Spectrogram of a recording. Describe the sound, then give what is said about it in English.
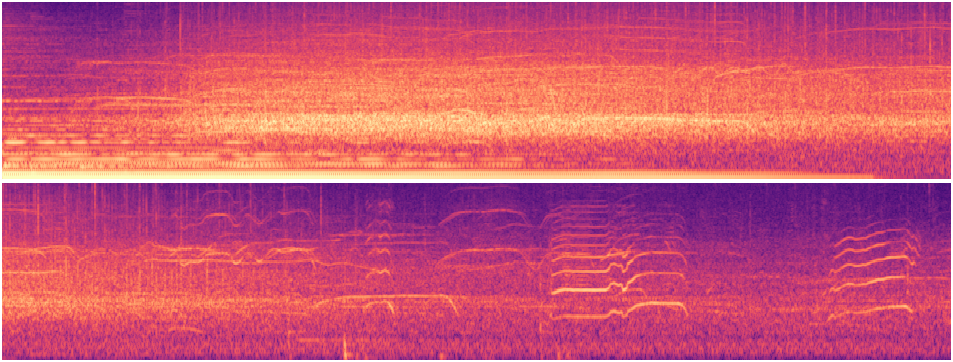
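A big crowd cheers and applauds loudly as a low held musical note rings out and fades, then sharp whistles and whoops rise above the steady clapping. “Thank you, what a crowd.”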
